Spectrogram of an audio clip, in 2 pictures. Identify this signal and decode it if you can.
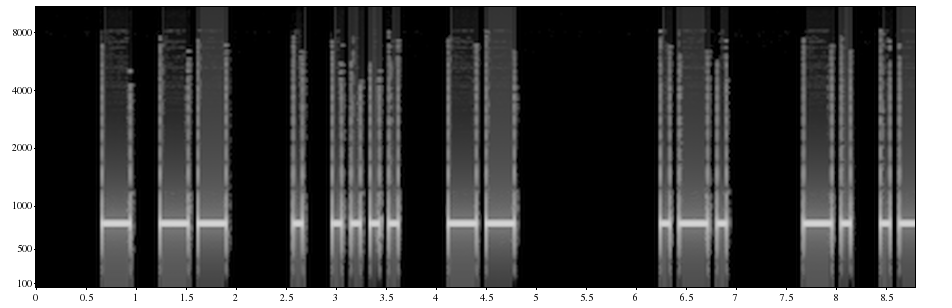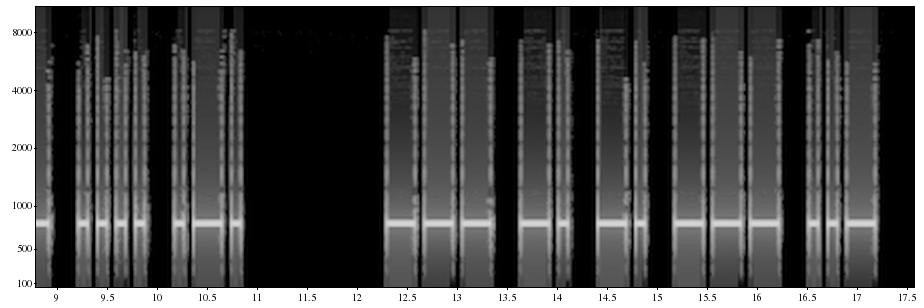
Morse code, heard as a keyed tone, about 13 wpm, spaced as for 11 wpm, 800 Hz. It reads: TMEHM RNAHR ONNOU
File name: CW / DET / 1 3 1500C S B 12wpm 2828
